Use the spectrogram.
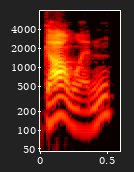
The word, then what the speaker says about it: Gawain: although in this movie his name is pronounced gowan does that mean i've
